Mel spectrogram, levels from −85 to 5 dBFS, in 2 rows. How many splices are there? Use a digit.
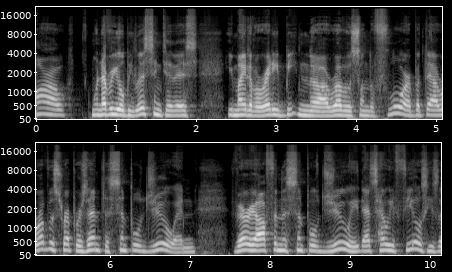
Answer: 0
